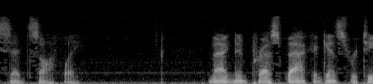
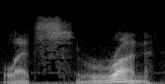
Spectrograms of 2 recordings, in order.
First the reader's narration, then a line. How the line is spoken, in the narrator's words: he faltered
